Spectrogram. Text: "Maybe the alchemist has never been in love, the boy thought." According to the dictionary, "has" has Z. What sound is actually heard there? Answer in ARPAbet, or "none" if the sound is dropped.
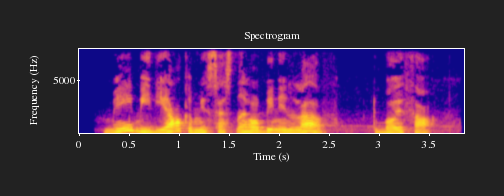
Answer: S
